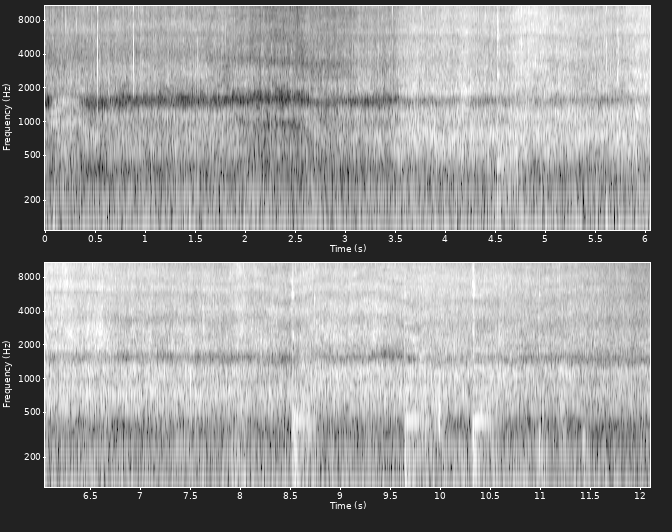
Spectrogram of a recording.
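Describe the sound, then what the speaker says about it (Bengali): Onion fries with ginger-garlic paste and green chillies for a Bengali jackfruit and prawn curry, sizzling steadily and loudly while a spoon scrapes and stirs the pan with occasional sharp clicks. "এই পর্যায়ে আদা রসুন বাটাটা দিয়ে দেব সঙ্গে দুটো তিনটে মতন কাঁচা লঙ্কা আছে"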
